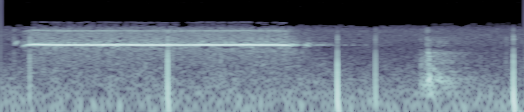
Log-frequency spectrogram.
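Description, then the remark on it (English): A single steady, high-pitched whistle blast lasting about a second and a half, clear, used as a door key at a cottage, followed by a few sharp mechanical clicks and clunks as an electric mechanism that responds to the whistle opens the door. “Yes, opened by an electric mechanism that responds to the sound of the whistle.”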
